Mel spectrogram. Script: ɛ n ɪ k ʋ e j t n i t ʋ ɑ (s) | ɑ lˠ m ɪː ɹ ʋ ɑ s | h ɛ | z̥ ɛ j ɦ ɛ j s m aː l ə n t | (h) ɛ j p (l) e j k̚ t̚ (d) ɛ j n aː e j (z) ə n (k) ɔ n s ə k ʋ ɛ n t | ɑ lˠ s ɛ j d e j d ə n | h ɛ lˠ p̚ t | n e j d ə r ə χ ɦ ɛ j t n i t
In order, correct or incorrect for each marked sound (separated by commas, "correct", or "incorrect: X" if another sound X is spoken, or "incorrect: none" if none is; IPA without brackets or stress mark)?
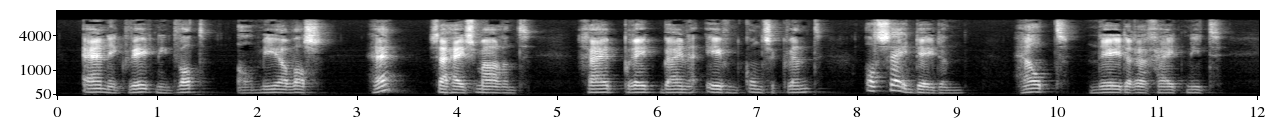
incorrect: t, incorrect: χ, incorrect: r, incorrect: b, incorrect: v, correct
